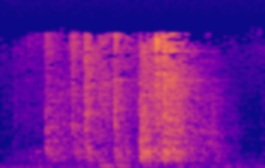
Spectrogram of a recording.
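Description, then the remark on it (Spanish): A refrigerator door opens as someone looks for lemons inside, with a rough, rustling scrape that swells midway into a louder burst, then fades out after about a second. No voices are heard. “Está buscando, está buscando eh, limones en, el, en la nevera.”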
